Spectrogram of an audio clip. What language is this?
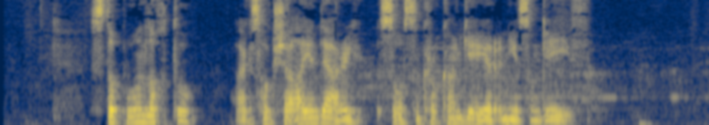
Irish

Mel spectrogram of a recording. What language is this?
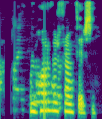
Icelandic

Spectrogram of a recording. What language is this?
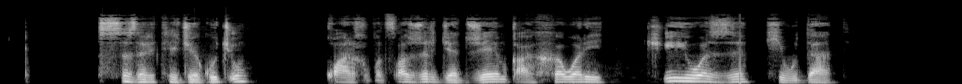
Kabardian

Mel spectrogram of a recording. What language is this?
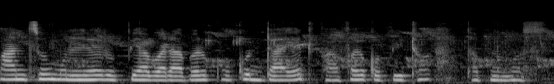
Nepali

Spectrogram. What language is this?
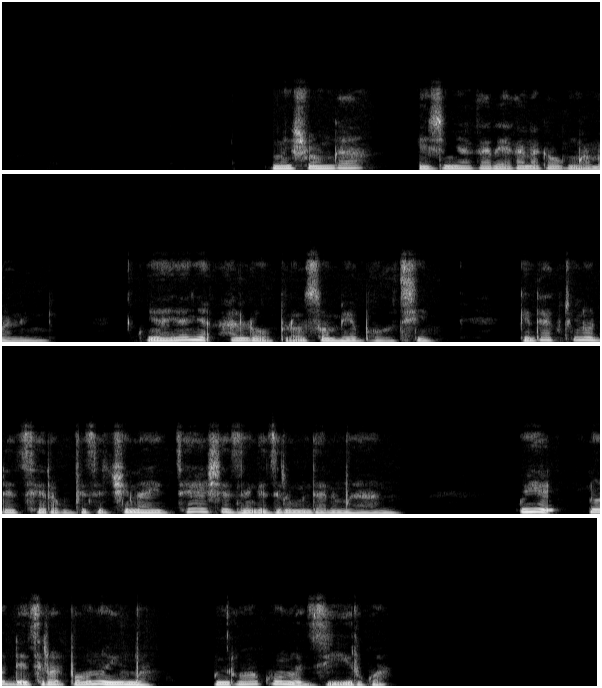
Ndau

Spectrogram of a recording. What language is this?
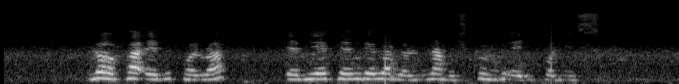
Ganda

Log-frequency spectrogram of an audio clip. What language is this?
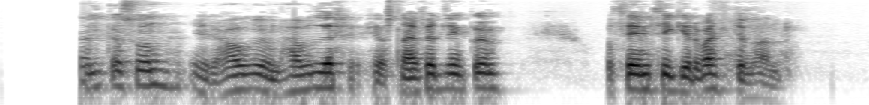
Icelandic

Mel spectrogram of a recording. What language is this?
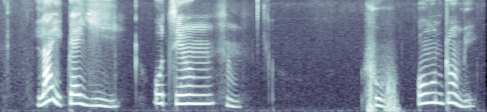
Yoruba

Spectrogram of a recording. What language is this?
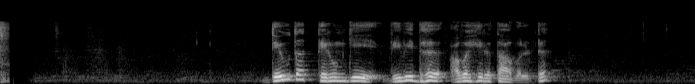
Sinhala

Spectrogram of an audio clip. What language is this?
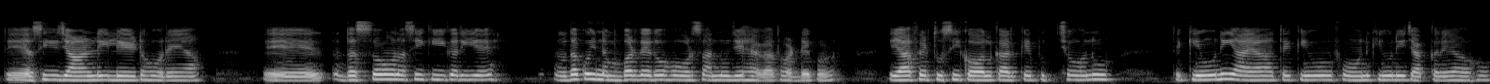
Punjabi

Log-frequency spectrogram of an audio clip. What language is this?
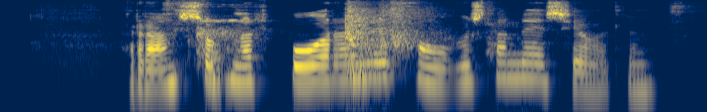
Icelandic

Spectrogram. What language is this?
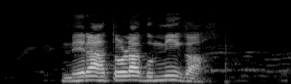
Sansi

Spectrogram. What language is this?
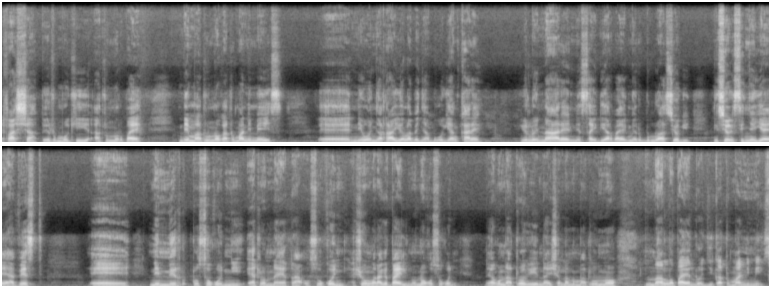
Masai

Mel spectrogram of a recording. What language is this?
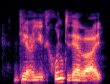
Kabyle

